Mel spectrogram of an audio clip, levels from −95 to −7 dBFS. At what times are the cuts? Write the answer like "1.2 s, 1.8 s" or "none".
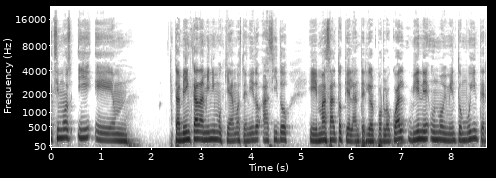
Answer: none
